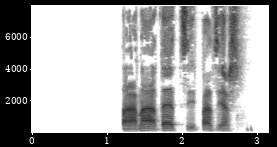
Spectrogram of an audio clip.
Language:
Matsés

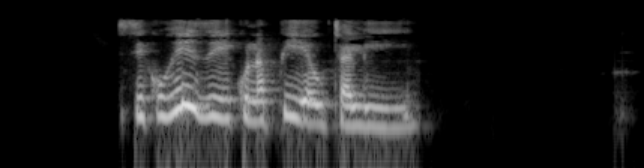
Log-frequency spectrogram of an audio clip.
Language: Swahili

